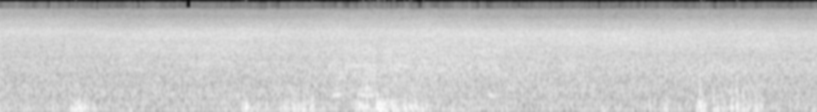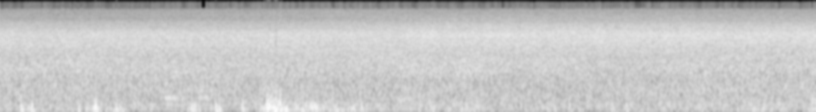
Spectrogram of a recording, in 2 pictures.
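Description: Heavy monsoon-like rain pours down in a dense, loud, continuous roar, with scattered thuds and rustles underneath.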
